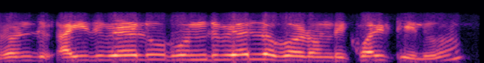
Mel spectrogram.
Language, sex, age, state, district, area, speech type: Telugu, male, 60+, Andhra Pradesh, Bapatla, urban, conversation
